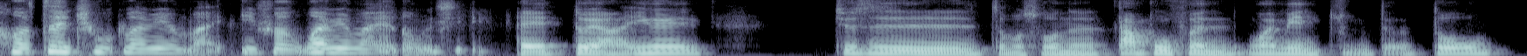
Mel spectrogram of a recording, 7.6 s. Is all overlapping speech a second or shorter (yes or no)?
yes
